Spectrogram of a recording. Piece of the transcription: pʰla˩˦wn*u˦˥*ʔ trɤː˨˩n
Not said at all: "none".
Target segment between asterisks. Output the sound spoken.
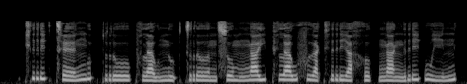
u˨˩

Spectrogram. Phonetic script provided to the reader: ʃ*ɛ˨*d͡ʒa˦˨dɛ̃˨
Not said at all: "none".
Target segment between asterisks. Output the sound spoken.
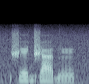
ɛ˦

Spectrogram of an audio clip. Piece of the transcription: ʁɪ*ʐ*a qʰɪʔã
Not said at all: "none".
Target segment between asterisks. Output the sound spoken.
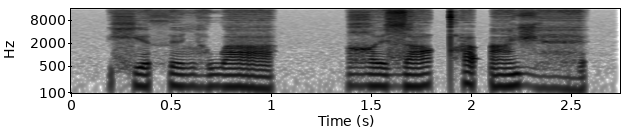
z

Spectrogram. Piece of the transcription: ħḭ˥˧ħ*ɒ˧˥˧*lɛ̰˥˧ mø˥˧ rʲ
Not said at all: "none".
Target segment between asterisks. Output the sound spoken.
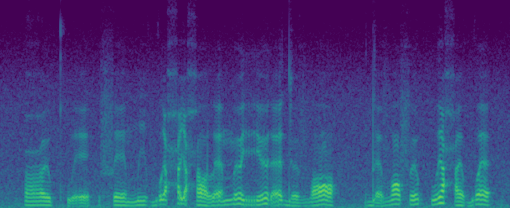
ɒ˨˩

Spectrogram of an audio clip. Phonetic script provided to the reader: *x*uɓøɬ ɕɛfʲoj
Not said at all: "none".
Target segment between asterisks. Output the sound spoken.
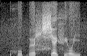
x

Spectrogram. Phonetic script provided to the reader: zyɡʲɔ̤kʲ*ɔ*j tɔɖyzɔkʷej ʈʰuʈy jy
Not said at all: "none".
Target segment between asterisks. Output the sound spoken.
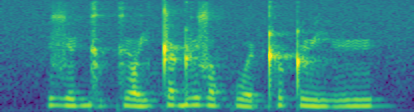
ɔ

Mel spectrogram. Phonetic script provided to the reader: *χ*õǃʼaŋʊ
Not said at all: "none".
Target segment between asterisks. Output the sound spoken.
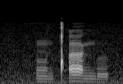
h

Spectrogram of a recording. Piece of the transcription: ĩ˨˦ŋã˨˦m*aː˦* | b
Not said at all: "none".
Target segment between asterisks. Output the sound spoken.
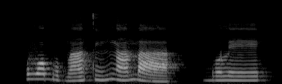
aː˨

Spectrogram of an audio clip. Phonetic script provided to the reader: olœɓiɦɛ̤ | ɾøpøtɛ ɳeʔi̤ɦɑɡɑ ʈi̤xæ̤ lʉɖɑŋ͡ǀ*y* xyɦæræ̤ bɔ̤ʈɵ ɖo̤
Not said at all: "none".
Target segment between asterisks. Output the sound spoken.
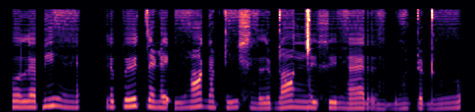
y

